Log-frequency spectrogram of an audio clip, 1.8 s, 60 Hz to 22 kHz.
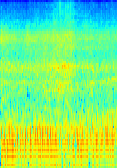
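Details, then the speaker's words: Yamaha NMAX version 2 scooter: rough, uneven engine note with ragged firing and level dips, stumbling, misfiring and stalling when the throttle is opened fully; diagnosed as an injector problem. "Palyado po siya, namamalya, at namamatay."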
